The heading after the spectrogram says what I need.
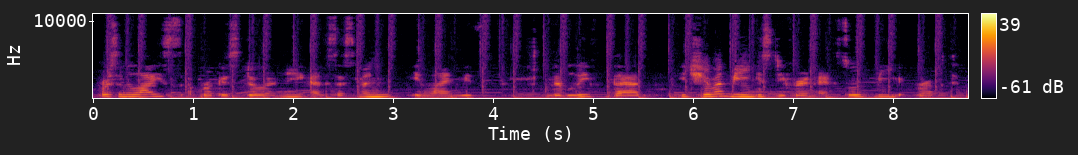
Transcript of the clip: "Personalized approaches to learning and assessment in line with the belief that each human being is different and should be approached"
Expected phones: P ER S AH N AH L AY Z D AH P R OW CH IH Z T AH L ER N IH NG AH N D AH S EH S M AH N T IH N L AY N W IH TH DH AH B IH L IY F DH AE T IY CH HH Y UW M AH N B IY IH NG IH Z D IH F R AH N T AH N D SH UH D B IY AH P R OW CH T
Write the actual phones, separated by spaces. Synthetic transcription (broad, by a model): P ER S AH N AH L AY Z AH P R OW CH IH S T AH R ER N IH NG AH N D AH S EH S M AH N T IH N L AY N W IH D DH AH B IH L IY F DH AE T IY CH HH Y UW M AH N B IY IH NG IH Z D IH F R AH N T AH N D S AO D B IY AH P R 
